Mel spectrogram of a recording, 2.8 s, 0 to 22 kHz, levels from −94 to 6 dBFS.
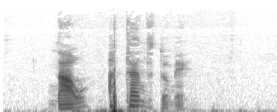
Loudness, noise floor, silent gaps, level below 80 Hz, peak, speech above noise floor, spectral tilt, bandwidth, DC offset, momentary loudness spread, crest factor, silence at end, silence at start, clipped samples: -27 LUFS; -64 dBFS; none; -36 dBFS; -6 dBFS; 37 dB; -6.5 dB/octave; 14 kHz; under 0.1%; 18 LU; 24 dB; 0.95 s; 0.6 s; under 0.1%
